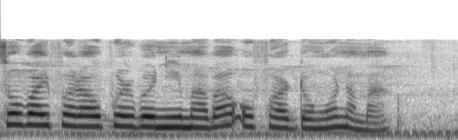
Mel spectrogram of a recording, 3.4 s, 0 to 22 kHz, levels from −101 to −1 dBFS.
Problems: constant background noise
